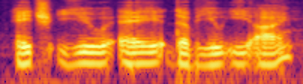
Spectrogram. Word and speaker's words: Huawei: That's a Huawei, Huawei. That's how you spell, how you pronounce that, at least in English.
